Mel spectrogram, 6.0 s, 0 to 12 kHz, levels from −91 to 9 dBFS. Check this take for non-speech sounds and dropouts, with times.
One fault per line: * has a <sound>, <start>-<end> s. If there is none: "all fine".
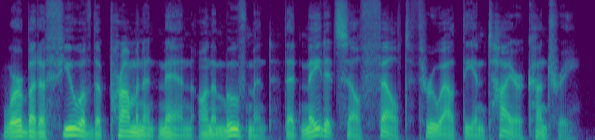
all fine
